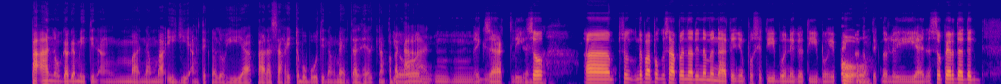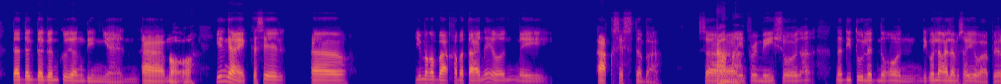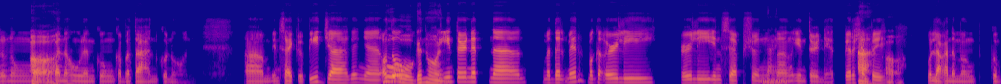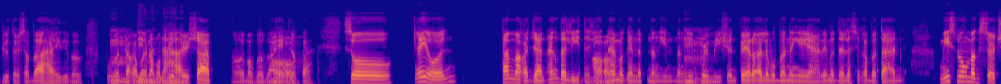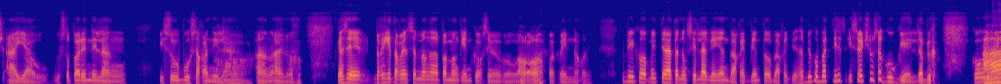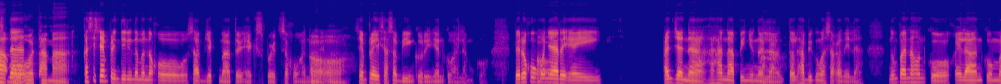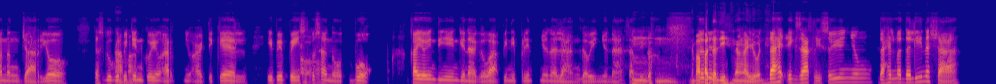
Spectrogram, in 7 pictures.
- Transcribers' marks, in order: none
- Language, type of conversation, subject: Filipino, unstructured, Ano ang masasabi mo tungkol sa pag-unlad ng teknolohiya at sa epekto nito sa mga kabataan?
